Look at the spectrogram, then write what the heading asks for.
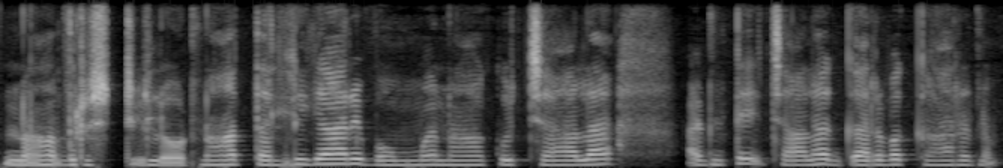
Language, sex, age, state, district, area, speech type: Telugu, female, 18-30, Andhra Pradesh, Chittoor, rural, spontaneous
